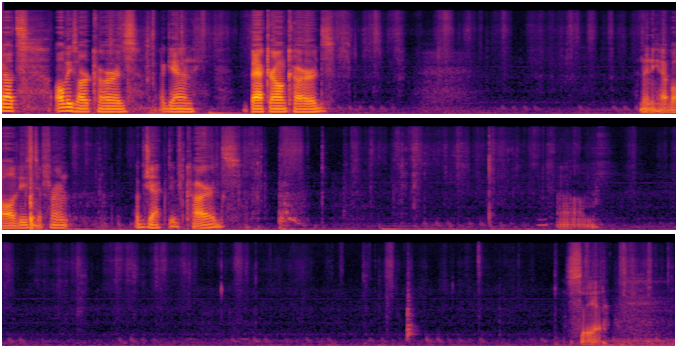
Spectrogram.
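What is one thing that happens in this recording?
Playing cards slide and rustle against each other as they are handled.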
